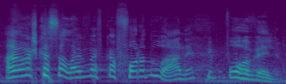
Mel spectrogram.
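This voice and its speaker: Very high-pitched and fairly bright, this man speaks fast and with great animation as he co-hosts a podcast. He chats about football in a Brazilian Portuguese accent, casual, colloquial and emphatic.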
